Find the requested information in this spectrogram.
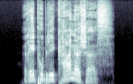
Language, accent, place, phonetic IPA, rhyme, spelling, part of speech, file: German, Germany, Berlin, [ʁepubliˈkaːnɪʃəs], -aːnɪʃəs, republikanisches, adjective, De-republikanisches.ogg
- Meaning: strong/mixed nominative/accusative neuter singular of republikanisch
